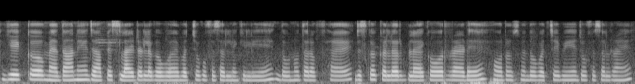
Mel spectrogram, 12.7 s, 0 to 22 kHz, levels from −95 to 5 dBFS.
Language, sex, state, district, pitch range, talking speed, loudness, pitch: Hindi, female, Bihar, Saharsa, 195-210 Hz, 160 wpm, -16 LUFS, 200 Hz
